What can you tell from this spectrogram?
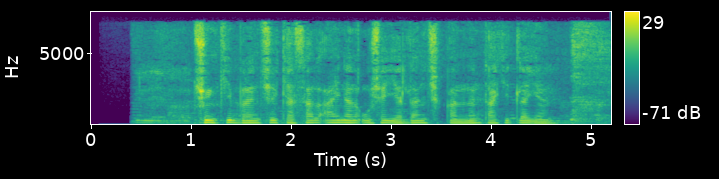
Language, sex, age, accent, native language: Uzbek, male, 18-24, Jizzax, Uzbek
